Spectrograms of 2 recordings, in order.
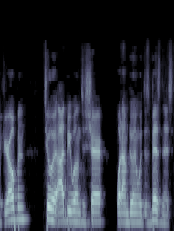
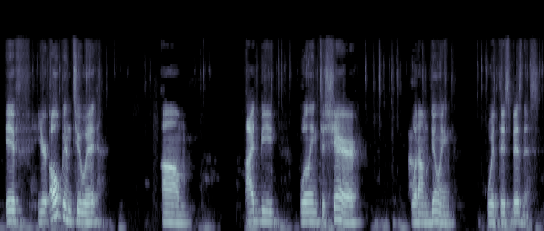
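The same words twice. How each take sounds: First: Fast run-through of the same line; quick pitch recap. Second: Drawn-out, gentle pause-filled offer; slow soft pitch read. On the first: Coach repeating his pitch quickly to sum up. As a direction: rattle the offer off briskly. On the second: Coach reading his pitch line aloud, slow and soft. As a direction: ease the offer out slowly and quietly. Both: Shown as a demonstration.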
